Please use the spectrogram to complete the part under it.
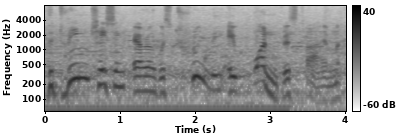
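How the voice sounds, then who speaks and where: A man's voice: fairly high pitch, huge pitch swings, unhurried, background noise, exaggerated voice. A man voicing a flamboyant, effusive festival host and drink tycoon in a game, announcing in a grandiose theatrical style. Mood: nostalgic.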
